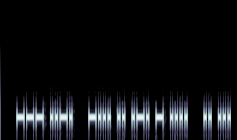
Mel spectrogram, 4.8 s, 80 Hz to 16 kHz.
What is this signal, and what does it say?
Morse code, heard as a keyed tone, about 25 wpm, 600 Hz. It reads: OF BIRTH IS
